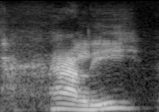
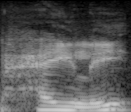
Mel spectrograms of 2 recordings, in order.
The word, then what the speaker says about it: Halley: it gets really complicated hallie sometimes pronounced haley i'm going to call the physicist halle from from now on rather than haley although i believe both pronunciations are acceptable um is credited with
